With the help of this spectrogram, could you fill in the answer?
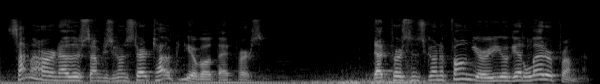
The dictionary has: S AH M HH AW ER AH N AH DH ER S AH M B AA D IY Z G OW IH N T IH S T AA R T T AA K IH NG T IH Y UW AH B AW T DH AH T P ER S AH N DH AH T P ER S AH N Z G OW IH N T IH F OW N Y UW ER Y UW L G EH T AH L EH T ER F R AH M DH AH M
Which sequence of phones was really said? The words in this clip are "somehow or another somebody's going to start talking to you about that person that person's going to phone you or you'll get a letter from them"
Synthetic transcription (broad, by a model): S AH M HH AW ER AH N AH DH ER S AH M B AA D IY Z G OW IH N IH S T AA R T T AA K IH NG T IH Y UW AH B AW T DH AH T P ER S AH N DH AH T P ER S AH N Z G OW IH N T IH F OW N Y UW ER Y UW L G EH T AH L EH T ER F R AH M DH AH M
